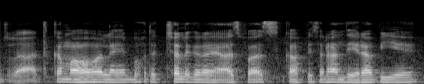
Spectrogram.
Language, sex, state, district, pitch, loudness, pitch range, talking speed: Hindi, male, Uttar Pradesh, Lalitpur, 110 Hz, -18 LUFS, 110-115 Hz, 210 wpm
